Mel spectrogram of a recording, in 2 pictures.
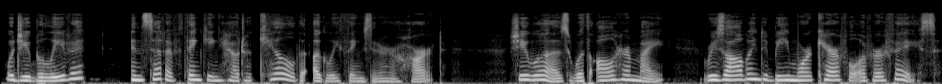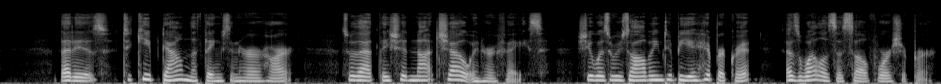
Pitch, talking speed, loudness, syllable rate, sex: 180 Hz, 195 wpm, -19 LUFS, 5.1 syllables/s, female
